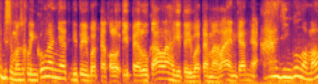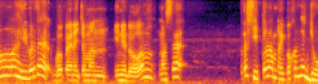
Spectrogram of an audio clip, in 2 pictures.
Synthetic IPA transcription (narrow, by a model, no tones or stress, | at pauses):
abis̬amas̬ʊkliŋkuŋanɲat̪̚ɡit̪uibat̪̚jakaloʔipelukalahɡit̪uibat̪amalaɪnkanja̰ʔad͡ʒiŋɡuaŋɡamaulahibart̪ɛɡuapeanat͡ʃəmaninidoaŋmasa | brt̪asipɪlahməliŋkukankand͡ʒo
